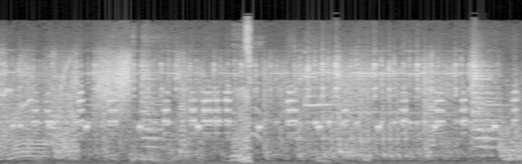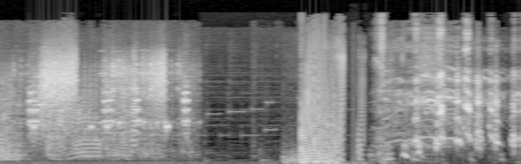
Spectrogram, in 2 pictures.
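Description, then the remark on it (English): A run of buzzy, sputtering electronic fart noises from a ticket computer as it spits out data rasps on for several seconds, breaks off into a brief quiet gap, then ends with a loud harsh burst and more crackly sputters. “I've never heard of a farting computer.”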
